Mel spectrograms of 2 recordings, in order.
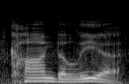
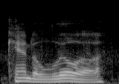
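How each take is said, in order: First: The name is said as condalia. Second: The name is said as candelilla. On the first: The speaker calls it right. "it's Condalia" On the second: The speaker calls it wrong. "So I pronounced it wrong. It's not Candelilla"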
